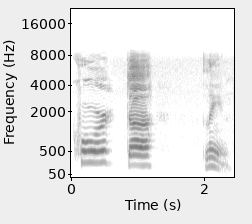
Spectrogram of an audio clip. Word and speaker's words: Coeur d'Alene: given me chills anyway it also has the correct pronunciation in case anyone is curious core duh lean right we need that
